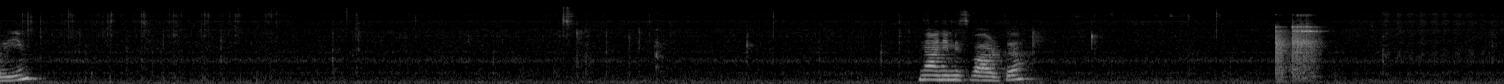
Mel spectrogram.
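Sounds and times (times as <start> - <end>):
small crackles: 0.0 - 9.2, 10.4 - 12.3
onion sizzling in a pot: 0.0 - 15.0.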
